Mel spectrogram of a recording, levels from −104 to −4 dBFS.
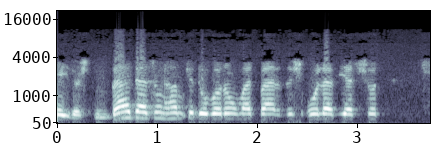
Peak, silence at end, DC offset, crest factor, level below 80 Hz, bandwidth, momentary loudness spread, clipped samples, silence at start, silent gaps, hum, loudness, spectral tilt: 0 dBFS; 0.55 s; under 0.1%; 12 dB; -54 dBFS; 8 kHz; 9 LU; under 0.1%; 0 s; none; none; -12 LUFS; -5.5 dB/octave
